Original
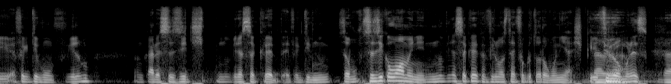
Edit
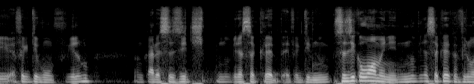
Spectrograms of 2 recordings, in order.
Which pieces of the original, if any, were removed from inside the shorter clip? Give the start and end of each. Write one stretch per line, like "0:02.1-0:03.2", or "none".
0:03.3-0:03.6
